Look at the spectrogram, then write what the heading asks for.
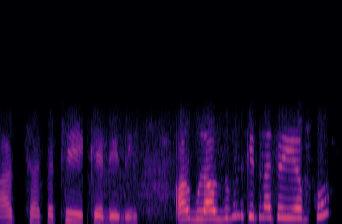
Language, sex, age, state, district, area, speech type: Hindi, female, 30-45, Uttar Pradesh, Bhadohi, rural, conversation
